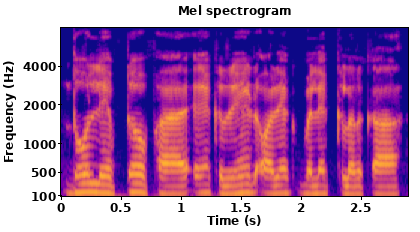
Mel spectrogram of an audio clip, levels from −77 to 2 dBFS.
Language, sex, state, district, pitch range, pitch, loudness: Hindi, male, Jharkhand, Garhwa, 130-145 Hz, 135 Hz, -15 LUFS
